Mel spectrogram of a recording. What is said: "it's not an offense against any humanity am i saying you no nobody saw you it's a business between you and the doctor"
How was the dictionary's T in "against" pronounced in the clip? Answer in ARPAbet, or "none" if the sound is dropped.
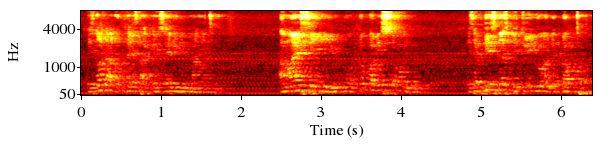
none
